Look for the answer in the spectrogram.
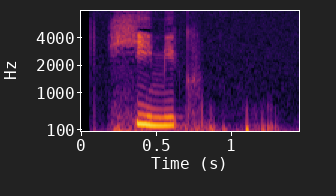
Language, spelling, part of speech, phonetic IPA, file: Russian, химик, noun, [ˈxʲimʲɪk], Ru-химик.ogg
- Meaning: 1. chemist (person working in chemistry) 2. chemistry student 3. a convict who has been released to work in construction (хи́мия (xímija)) 4. an athlete on juice, a roid user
